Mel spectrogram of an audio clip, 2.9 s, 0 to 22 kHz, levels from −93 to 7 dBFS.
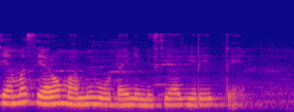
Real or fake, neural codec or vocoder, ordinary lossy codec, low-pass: real; none; none; 7.2 kHz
